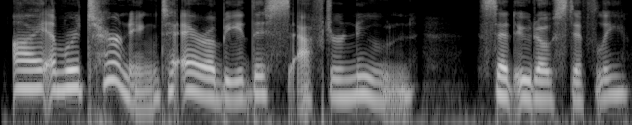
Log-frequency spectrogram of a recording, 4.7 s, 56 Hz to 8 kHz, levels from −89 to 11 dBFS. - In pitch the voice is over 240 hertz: No, high, 190 Hz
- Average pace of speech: No, slow, 125 wpm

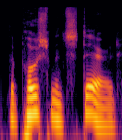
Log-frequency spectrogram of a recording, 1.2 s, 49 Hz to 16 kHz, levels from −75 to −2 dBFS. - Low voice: Yes, low, 115 Hz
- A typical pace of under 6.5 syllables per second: Yes, 4.9 syllables/s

